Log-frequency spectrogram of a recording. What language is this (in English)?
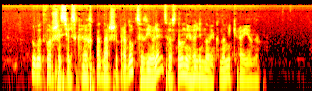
Belarusian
